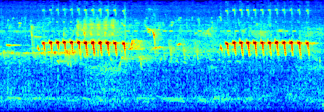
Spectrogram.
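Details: Morning riverside birdsong with two rapid high trills of evenly spaced ticking notes, each about a second long, separated by a pause with scattered faint chirps, over a low wash of outdoor noise.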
